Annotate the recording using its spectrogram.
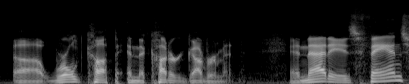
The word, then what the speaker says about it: Qatar: You know, the World Cup is in November in Qatar, which is, I think, the correct pronunciation of Q A T A R.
